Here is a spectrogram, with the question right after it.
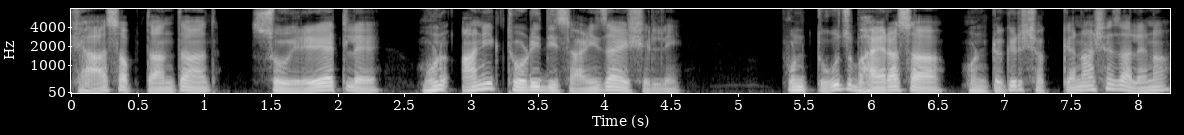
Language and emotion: Goan Konkani, sad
